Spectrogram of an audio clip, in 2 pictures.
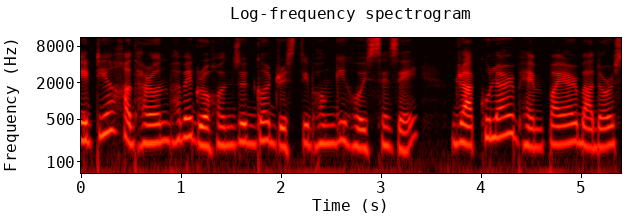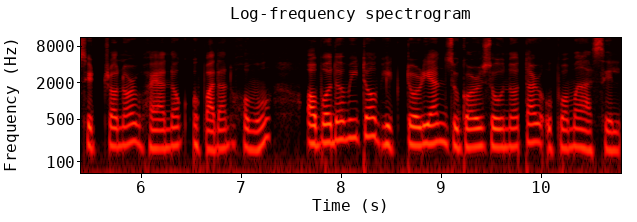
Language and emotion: Assamese, neutral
